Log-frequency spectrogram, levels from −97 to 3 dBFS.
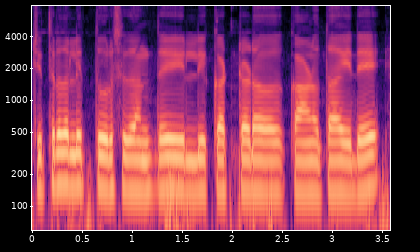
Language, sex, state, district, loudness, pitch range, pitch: Kannada, male, Karnataka, Bidar, -13 LUFS, 135-145 Hz, 140 Hz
